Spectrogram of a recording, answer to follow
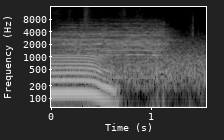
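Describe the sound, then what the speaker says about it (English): A Brown Swiss cow in Farming Simulator 25 gives a single loud, drawn-out moo that dips in pitch over its first half second, followed by quiet barn ambience. "So, we've got some cows in here."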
